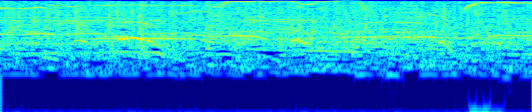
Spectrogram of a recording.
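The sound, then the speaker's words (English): A large stadium crowd at an American football game roars steadily, rising to its feet during a timeout as the defense urges it on: a dense wall of cheering voices with scattered whoops and shouts, holding a loud, even level for several seconds without a break. “The defense prompting the crowd to their feet.”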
